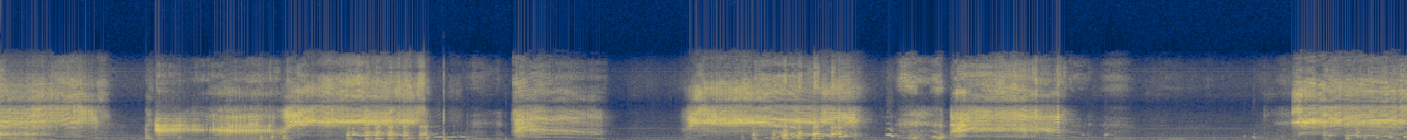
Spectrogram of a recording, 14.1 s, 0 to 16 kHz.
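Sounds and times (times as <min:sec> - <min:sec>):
loud drawn-out cries: 0:00.0 - 0:04.4, 0:05.1 - 0:06.2, 0:06.8 - 0:08.7, 0:09.4 - 0:10.8, 0:12.8 - 0:14.0.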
